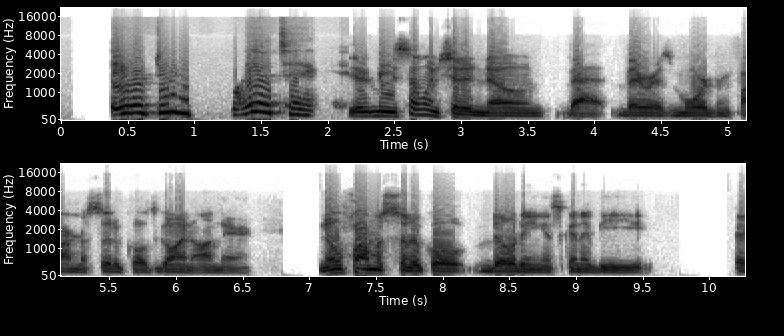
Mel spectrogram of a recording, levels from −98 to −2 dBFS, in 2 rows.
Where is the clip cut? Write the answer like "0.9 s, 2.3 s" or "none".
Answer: 2.2 s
